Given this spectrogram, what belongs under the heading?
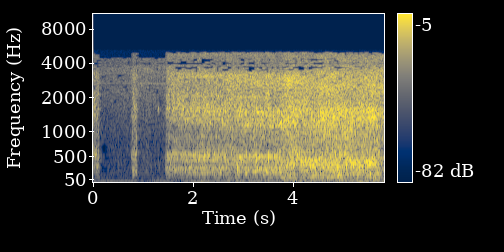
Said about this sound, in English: Sorry, helicopter.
